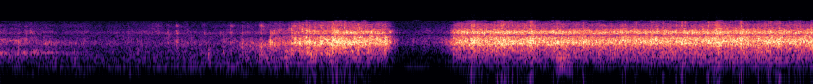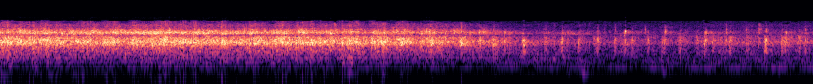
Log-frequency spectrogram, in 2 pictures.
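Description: Congregation applauding on an old tape recording. The clapping swells, breaks off briefly about four seconds in, runs steadily, then thins to scattered claps near the end.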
